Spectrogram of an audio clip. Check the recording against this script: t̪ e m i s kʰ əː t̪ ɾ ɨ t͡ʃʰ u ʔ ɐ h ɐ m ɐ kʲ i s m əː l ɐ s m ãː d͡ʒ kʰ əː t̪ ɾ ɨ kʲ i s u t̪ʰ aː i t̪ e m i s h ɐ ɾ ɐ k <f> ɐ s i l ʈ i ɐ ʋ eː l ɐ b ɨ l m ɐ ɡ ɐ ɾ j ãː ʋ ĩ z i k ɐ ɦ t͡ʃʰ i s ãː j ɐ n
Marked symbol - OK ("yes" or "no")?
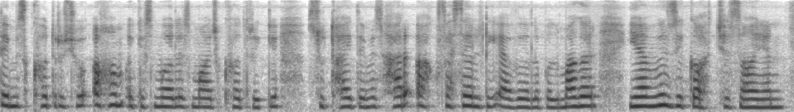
yes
